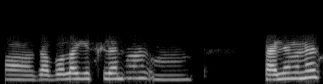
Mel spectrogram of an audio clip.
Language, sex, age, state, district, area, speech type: Assamese, female, 30-45, Assam, Jorhat, urban, conversation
